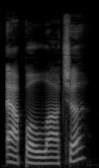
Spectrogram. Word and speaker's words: Appalachia: in Appalachia, we pronounce it Appalachia, Rose Kinner, and Jim Finley. – And thanks to Jerry Irby Holden, Pear, that's P-E-H-R,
